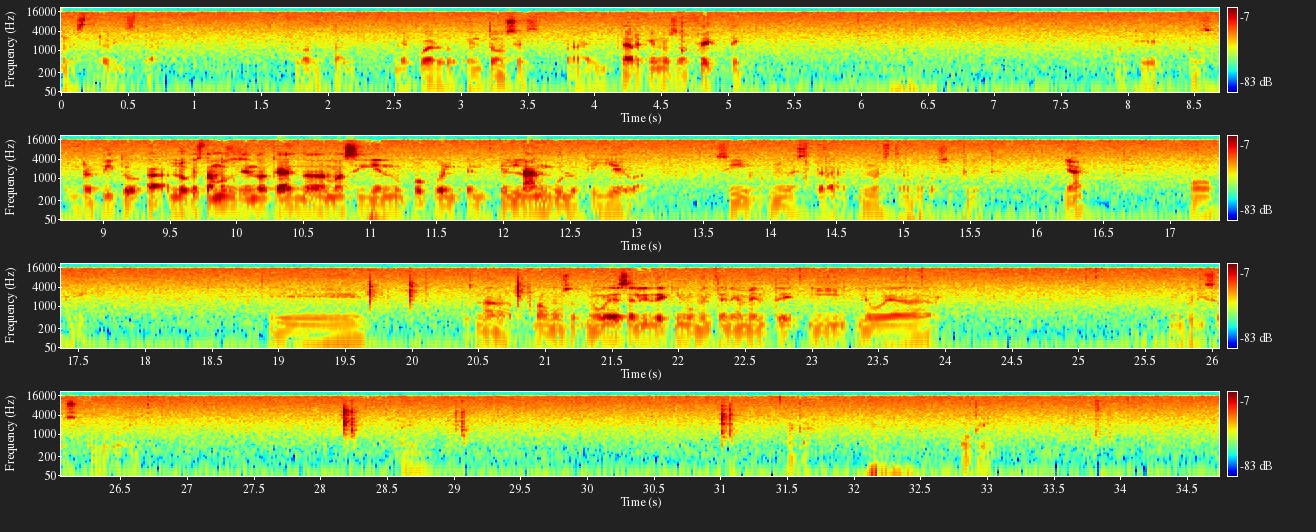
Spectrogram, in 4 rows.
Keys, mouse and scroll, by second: 2.3 middle click, 3.1-4.1 drag, 4.5 KP_3, 5.8-9.5 drag, 9.5-10.0 scroll up 1, 10.1 scroll down 2, 10.4-11.3 scroll up 1, 12.7-13.2 scroll up 1, 13.2 scroll down 1, 14.1 KP_1, 15.2-15.7 scroll up 1, 15.8-16.1 scroll down 1, 16.4 scroll up 1, 16.7-17.3 scroll down 2, 17.8 scroll up 2, 19.5 a, 20.6 Tab, 22.0 click, 23.5 click, 24.9 click, 25.7 click, 28.0 z, 28.8 z, 30.8 Tab, 31.5-32.5 drag, 32.8-33.1 scroll up 1, 33.6 KP_3, 34.5-34.7 scroll up 1.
